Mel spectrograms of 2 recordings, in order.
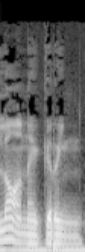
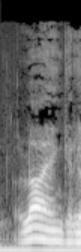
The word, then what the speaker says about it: Lohengrin: Tra l'altro sì, infatti proprio nel 1871 il Teatro Comunale fu il primo a rappresentare in assoluto un'opera di Richard Wagner, il, Long, il Lohengrin. – Lohengrin. Lohengrin. Lohengrin. Eh, vedi, tu c'è la pronuncia migliore, io sono, devo ancora imparare tanto.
